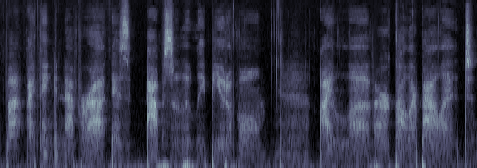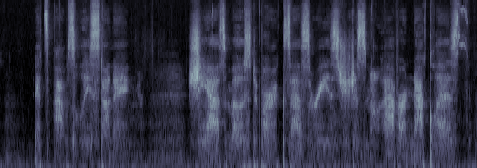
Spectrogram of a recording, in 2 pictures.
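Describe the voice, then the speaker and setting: A young adult woman speaking in a breathy, unvoiced whisper, doing a casual ASMR show-and-tell in a soft, rambling, unhurried way. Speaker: ASMR video creator.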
